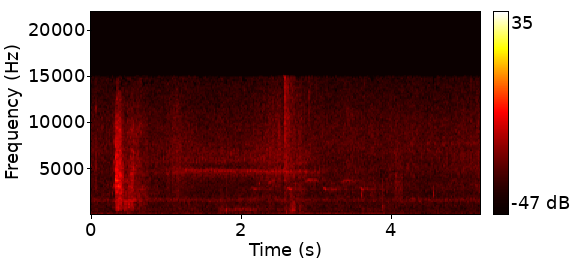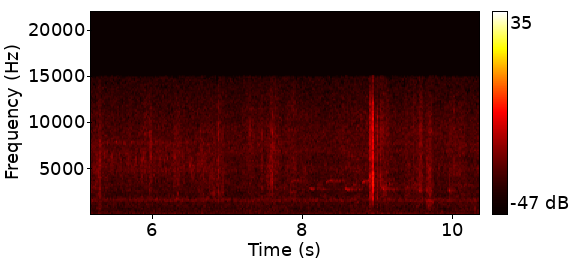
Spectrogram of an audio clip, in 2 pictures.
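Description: Quiet outdoor garden ambience with a few soft knocks and rustles as seed potatoes are handled and set into loose soil, the sharpest one near the end. Faint short high chirps sound in the background in the first half.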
